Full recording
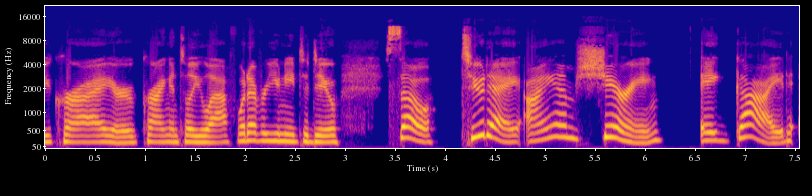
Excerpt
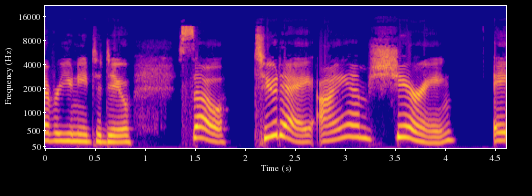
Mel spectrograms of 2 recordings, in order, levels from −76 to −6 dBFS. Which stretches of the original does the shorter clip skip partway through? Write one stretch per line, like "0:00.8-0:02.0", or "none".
none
